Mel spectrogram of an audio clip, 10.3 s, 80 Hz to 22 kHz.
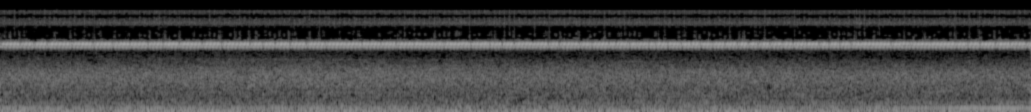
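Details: A continuous shrill cricket trill on a serene summer sunrise at Toronto's Humber Bay Shores on July 28, 2020, at 20ºC, steady for all ten seconds over loud low rumbling and a faint humming tone.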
